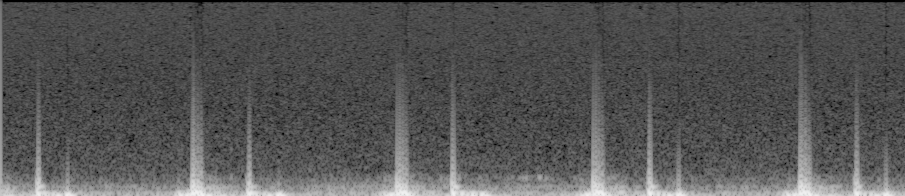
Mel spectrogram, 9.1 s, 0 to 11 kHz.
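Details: Slow, strong heartbeat, about 30 a minute, recorded at the apex in the morning lying on the left side; soft extra low thud after the second sound, a three-part gallop rhythm: third heart sound (S3).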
